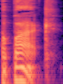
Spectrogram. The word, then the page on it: aback: British English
